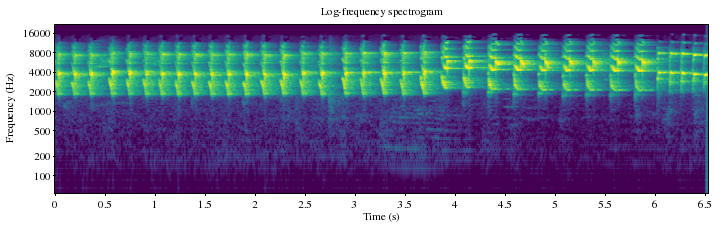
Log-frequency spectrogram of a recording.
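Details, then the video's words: Cinderella lovebird in ngekek, a trigger recording for training others' song: steady rapid shrill chirps that grow slightly higher and more varied in the second half, with nonstop chatter throughout. "Pancingan ngekek lovebird cinderella cocok buat masteran"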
